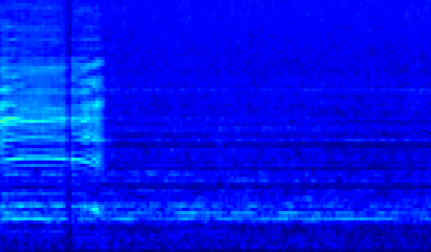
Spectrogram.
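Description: A dairy cow and calf call out to each other with long, drawn-out moos, fairly faint over a steady background hiss of rain.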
